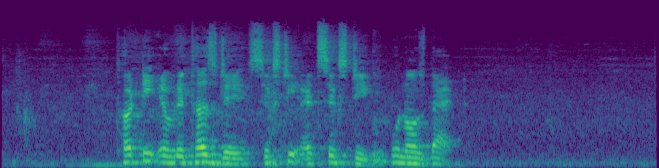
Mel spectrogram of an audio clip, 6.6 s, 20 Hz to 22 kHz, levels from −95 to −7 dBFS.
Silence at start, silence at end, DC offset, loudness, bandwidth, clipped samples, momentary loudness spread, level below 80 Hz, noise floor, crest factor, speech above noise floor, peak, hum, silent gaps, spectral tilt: 0.15 s; 2 s; under 0.1%; -32 LUFS; 13 kHz; under 0.1%; 9 LU; -66 dBFS; -61 dBFS; 20 dB; 29 dB; -14 dBFS; none; none; -4.5 dB/octave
